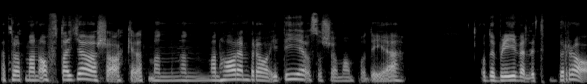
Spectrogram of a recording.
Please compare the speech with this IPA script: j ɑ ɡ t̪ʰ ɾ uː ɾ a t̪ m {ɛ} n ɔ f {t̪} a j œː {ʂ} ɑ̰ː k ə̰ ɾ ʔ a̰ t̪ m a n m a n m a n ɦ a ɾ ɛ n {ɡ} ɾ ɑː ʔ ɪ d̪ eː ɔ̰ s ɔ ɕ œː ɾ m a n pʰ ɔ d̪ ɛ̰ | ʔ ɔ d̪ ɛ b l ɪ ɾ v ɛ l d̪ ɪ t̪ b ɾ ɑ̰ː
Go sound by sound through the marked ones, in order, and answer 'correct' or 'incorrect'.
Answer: incorrect: a, correct, correct, incorrect: b

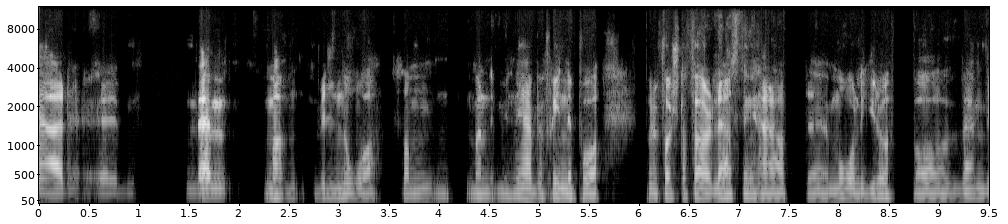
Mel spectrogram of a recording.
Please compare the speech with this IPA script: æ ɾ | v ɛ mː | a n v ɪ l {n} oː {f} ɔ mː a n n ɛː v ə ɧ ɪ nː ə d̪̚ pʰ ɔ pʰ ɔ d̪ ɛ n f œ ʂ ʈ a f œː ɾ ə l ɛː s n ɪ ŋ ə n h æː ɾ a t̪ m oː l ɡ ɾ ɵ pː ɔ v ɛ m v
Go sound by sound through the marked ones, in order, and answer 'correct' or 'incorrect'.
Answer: correct, incorrect: s

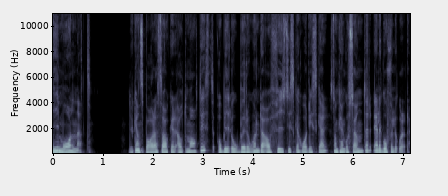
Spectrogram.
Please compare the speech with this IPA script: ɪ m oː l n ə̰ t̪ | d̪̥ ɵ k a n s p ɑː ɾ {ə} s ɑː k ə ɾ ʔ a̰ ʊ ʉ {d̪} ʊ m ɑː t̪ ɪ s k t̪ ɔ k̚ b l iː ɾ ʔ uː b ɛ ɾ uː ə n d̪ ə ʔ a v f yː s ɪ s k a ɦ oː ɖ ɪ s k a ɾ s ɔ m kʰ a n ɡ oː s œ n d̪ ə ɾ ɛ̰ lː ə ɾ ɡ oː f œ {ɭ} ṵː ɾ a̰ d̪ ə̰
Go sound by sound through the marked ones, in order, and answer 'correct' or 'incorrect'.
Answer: incorrect: a, incorrect: t̪, correct

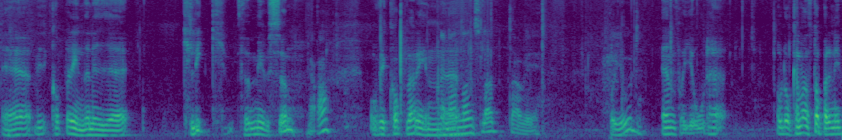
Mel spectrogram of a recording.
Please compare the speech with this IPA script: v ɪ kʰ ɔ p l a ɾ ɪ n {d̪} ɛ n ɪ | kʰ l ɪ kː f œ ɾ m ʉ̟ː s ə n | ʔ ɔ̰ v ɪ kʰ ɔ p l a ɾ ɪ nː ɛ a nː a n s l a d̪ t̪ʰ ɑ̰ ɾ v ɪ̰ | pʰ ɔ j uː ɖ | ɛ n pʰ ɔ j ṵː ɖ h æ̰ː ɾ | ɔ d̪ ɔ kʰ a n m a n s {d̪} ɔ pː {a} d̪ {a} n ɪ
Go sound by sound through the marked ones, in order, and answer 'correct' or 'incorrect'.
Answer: correct, incorrect: t̪, correct, incorrect: ɛ

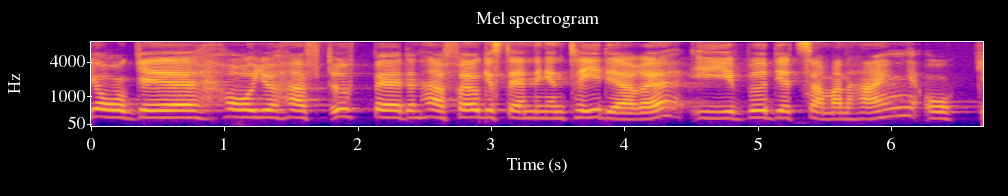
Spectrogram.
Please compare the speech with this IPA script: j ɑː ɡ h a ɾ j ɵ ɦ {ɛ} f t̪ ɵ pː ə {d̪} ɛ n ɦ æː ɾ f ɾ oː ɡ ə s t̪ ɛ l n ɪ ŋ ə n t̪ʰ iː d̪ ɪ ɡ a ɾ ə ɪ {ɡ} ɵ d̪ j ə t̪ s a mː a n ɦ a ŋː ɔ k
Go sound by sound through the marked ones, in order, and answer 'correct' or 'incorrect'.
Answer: incorrect: a, correct, incorrect: b

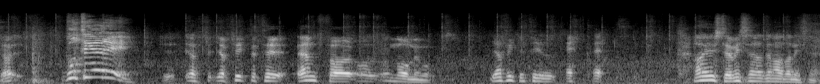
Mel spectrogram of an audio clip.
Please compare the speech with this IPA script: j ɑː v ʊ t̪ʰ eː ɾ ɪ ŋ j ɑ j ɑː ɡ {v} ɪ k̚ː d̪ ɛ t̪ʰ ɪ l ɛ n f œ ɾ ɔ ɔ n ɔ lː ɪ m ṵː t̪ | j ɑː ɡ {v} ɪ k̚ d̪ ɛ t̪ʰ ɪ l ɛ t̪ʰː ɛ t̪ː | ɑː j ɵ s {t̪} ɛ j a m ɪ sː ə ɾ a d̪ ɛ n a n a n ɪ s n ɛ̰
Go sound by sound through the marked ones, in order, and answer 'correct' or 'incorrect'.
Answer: incorrect: f, incorrect: f, correct

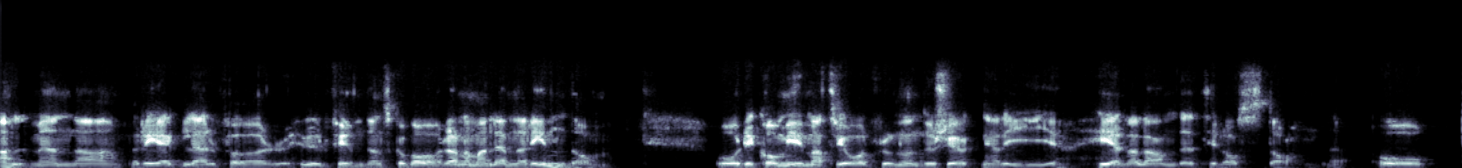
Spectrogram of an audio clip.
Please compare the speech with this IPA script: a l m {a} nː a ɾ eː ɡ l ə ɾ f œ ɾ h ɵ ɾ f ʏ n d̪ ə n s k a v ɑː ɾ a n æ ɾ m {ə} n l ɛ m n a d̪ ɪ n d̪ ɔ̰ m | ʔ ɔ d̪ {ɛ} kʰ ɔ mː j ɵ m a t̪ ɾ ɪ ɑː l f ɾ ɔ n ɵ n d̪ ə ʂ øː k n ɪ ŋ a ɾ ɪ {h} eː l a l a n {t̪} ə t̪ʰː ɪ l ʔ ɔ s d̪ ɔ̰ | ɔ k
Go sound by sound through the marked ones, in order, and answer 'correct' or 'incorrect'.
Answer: incorrect: ɛ, incorrect: a, correct, correct, incorrect: d̪

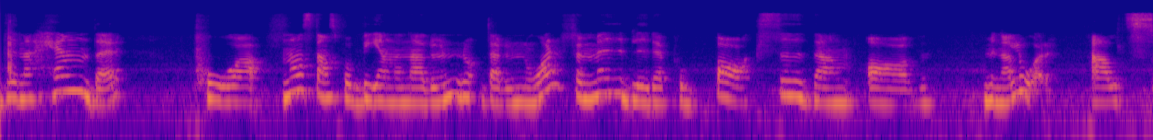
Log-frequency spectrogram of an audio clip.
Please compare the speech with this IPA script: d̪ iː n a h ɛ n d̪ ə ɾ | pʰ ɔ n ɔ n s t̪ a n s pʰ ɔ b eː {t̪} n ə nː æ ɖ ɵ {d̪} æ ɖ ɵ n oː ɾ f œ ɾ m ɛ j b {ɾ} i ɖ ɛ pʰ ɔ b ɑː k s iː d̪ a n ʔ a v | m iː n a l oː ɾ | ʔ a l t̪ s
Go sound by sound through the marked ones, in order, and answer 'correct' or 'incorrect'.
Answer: incorrect: none, correct, incorrect: l

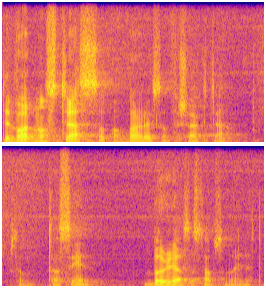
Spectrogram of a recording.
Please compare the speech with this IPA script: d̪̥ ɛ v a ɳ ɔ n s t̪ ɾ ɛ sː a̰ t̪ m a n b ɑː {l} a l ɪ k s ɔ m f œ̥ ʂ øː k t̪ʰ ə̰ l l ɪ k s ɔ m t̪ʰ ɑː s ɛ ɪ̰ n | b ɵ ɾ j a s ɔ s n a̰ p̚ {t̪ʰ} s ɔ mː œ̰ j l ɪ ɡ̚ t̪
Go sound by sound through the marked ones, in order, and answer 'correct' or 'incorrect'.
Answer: incorrect: ɾ, incorrect: t̪

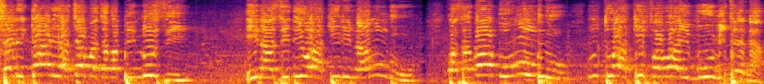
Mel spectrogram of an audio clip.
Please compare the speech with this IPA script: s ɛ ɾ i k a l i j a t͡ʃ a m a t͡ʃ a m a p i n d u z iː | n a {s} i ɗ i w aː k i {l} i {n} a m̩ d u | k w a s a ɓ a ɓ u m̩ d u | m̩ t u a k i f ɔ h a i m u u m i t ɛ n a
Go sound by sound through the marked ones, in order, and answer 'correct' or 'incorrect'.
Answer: incorrect: z, correct, correct

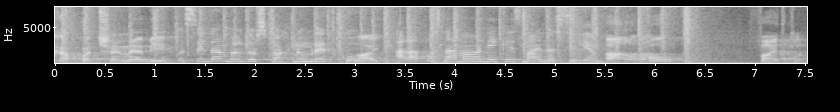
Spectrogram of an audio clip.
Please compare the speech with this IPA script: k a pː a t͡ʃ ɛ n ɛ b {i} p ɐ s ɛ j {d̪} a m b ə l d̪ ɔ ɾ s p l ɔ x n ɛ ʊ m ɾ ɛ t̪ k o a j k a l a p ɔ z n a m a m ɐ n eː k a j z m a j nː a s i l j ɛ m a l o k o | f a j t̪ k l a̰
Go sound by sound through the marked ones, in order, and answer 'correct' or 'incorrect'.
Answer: correct, correct

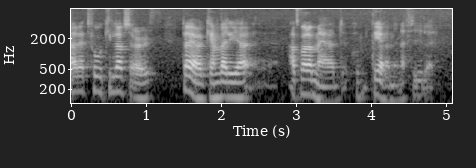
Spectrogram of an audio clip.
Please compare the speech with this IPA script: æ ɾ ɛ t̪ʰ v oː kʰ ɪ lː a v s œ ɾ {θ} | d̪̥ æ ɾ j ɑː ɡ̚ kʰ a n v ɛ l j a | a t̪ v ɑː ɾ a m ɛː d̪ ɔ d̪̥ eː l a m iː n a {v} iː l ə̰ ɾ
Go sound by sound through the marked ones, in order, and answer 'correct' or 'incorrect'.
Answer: correct, incorrect: f

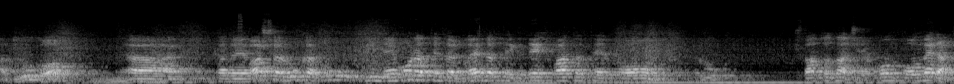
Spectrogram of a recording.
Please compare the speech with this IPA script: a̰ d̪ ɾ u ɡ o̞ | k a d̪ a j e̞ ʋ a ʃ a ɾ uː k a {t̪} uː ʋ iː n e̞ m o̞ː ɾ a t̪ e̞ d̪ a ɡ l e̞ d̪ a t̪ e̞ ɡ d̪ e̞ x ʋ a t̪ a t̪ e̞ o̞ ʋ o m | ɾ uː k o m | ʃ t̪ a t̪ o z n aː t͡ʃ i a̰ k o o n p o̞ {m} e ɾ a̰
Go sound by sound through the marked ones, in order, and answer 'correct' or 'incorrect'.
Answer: correct, correct

